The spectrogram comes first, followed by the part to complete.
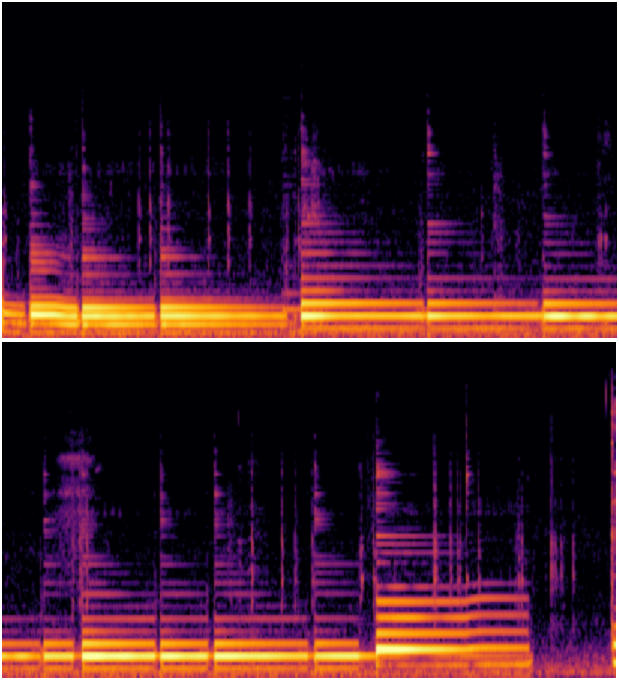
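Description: Hollow-body electric guitar being retuned. The strings are plucked over and over and left ringing in pairs and chords while their pitch is adjusted. The ringing stops about a second before the end.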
